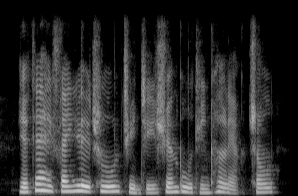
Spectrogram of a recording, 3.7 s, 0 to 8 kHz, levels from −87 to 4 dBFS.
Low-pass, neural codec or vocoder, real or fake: 7.2 kHz; autoencoder, 22.05 kHz, a latent of 192 numbers a frame, VITS, trained on one speaker; fake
